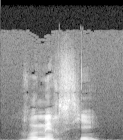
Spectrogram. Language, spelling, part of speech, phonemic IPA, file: French, remercier, verb, /ʁə.mɛʁ.sje/, Fr-remercier.ogg
- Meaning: 1. to thank (someone) 2. to fire (an employee)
